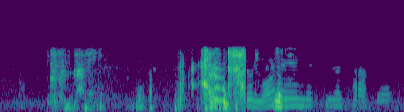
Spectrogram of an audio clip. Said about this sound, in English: God bless you, whoever that was.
